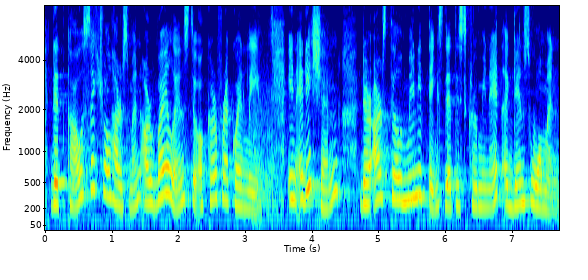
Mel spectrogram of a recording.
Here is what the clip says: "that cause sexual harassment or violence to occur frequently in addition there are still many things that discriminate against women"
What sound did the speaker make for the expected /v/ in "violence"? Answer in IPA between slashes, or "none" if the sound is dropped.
/v/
